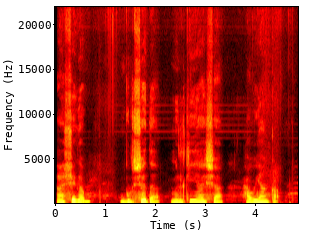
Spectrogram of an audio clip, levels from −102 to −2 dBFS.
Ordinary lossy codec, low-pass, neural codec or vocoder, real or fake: none; none; none; real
